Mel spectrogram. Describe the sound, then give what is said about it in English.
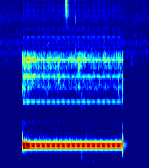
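A single steady ringback tone from a phone call that rings through to voicemail, lasting about two seconds, clear and alone against near silence. “You have reached like the voicemail.”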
